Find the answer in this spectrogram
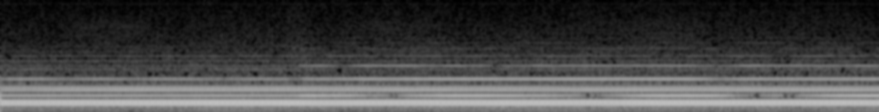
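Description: Background music: a held chord of steady, pure tones, with a few fainter higher notes joining about three seconds in.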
